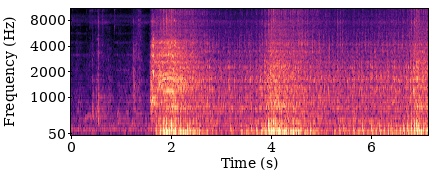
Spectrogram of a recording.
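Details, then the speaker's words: Honda CB110 motorcycle before tune-up and valve clearance adjustment: fires after a second and a half, then idles with a busy, clattery top-end rattle over the beat; engine noisy, cause unconfirmed. "Kamotogong, maingay. Tutunap na natin siya mga kamotogong."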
